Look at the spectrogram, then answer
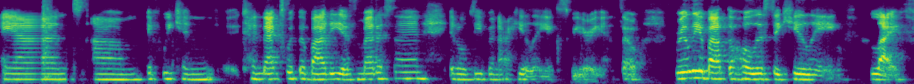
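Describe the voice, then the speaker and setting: A soft-spoken woman talks in a somewhat breathy voice with monotone, flat intonation. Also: medium pitch for a woman, moderate pace. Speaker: psychologist. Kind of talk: interview.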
